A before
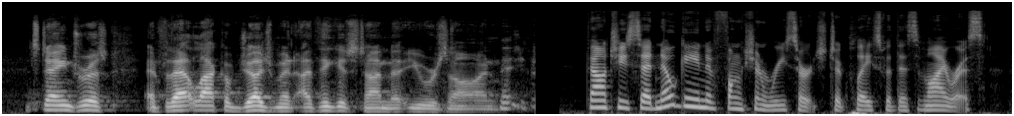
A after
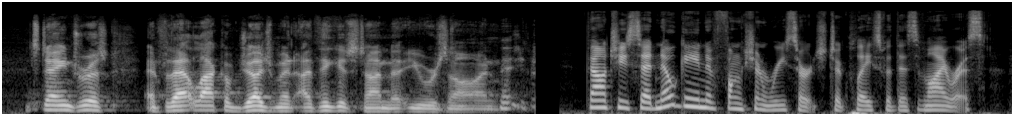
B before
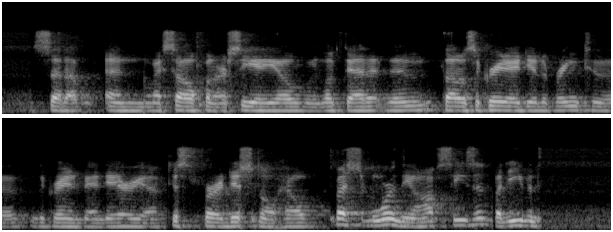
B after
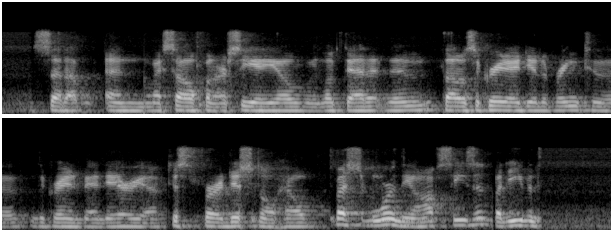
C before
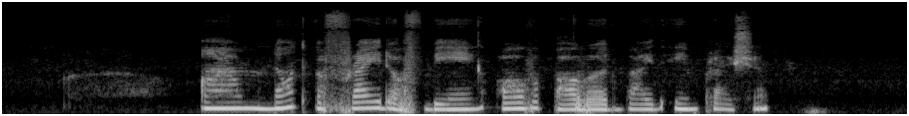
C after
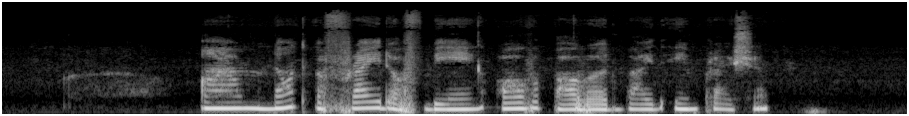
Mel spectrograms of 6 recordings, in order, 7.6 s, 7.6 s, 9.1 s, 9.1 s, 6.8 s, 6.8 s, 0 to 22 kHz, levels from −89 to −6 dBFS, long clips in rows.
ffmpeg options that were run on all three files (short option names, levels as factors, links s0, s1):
-af "equalizer=f=520:t=o:w=1.7:g=-4,volume=2.11"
